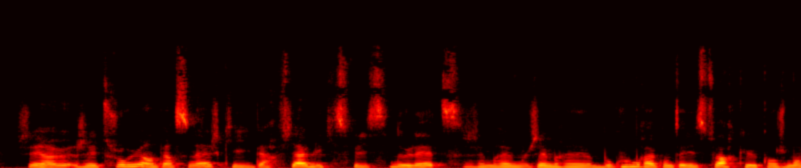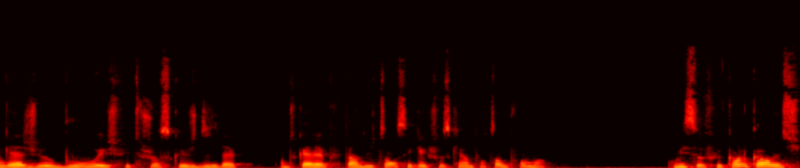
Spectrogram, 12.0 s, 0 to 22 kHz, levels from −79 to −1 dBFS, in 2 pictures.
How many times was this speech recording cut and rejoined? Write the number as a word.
zero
